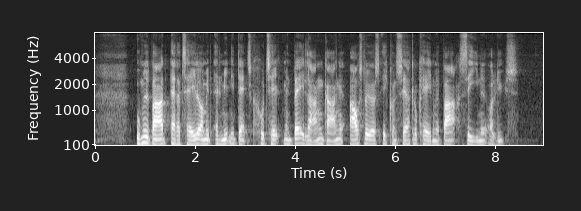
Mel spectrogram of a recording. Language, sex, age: Danish, male, 34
